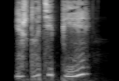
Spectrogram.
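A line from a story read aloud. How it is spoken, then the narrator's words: Gentle whispered question. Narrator (Russian): шепотом спросила, не желая тревожить очаровательное создание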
